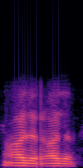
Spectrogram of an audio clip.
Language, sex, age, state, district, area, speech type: Nepali, male, 60+, West Bengal, Kalimpong, rural, conversation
